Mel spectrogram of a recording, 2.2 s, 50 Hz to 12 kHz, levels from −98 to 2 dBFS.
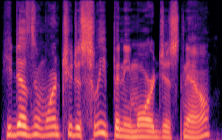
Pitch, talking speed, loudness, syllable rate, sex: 165 Hz, 270 wpm, -20 LUFS, 5.3 syllables/s, male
